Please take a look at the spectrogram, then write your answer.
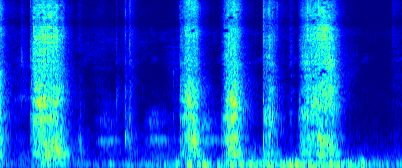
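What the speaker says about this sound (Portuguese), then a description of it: "Aí eu nivelo ela batendo de um lado do outro." A stone slab is leveled by tapping on one side and then the other, giving a series of three or four short, gritty knocks and scrapes spaced about a second apart, close by.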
